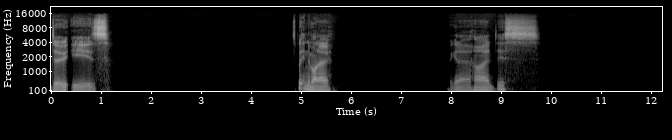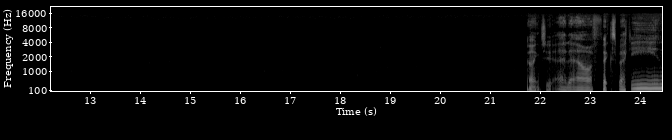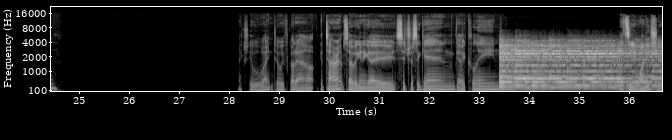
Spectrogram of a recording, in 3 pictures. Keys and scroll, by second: 33.6 space.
